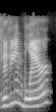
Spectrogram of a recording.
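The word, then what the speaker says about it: Vivien Blair: And I don't think I've talked about Leia at all in this show to do her justice, because is it Vivian Blair? – That's how you say it.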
